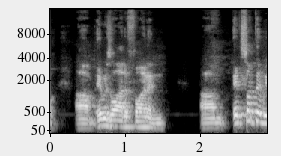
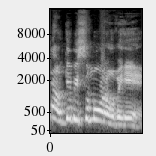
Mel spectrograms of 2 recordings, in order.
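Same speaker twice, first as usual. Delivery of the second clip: put-on high, brash Jersey accent; New Jersey tough-guy accent; 10 semitones higher than usual. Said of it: "in a Jersey accent".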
